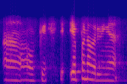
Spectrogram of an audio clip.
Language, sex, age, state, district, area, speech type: Tamil, female, 18-30, Tamil Nadu, Mayiladuthurai, urban, conversation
